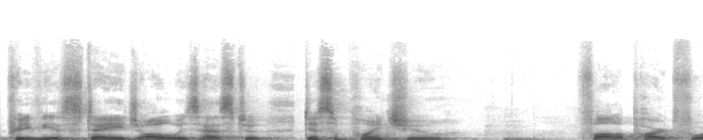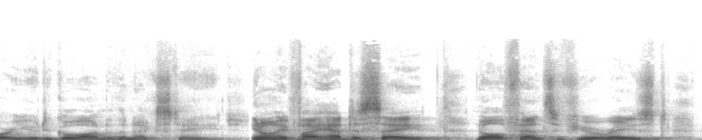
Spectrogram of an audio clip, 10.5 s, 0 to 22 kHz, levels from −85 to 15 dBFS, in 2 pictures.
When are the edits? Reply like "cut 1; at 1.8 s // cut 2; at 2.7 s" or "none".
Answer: cut 1; at 2.2 s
